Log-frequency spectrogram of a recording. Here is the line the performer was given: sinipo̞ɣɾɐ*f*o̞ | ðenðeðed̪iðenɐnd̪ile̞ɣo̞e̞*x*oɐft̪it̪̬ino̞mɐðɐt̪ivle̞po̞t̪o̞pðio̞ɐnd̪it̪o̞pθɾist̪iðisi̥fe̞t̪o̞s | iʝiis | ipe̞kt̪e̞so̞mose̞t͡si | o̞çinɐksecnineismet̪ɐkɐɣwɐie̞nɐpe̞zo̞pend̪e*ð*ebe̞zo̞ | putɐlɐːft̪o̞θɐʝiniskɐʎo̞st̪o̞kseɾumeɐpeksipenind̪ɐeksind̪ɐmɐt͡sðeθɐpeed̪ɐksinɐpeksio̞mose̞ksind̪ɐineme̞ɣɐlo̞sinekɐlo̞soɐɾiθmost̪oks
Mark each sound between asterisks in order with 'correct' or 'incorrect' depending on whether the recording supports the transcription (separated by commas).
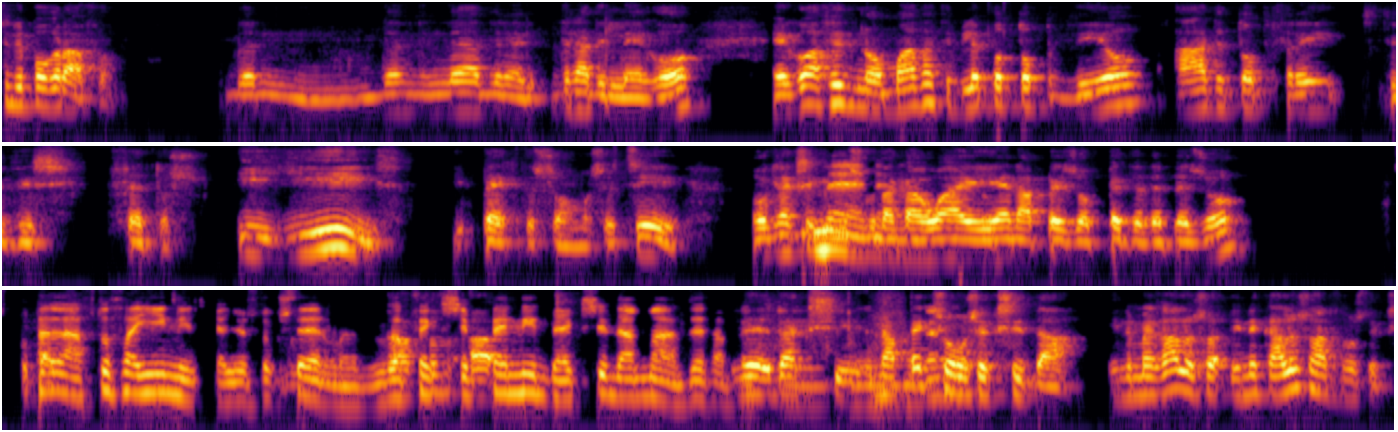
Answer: correct, incorrect, correct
